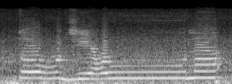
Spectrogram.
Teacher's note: तुरजिऊना, रॉ साकिन से पहले हर्फ पर पेश है तो रॉ को पुर पढ़ेंगे। · वाव साकिन है, उससे पहले पेश है तो वाव मद्दा का कायदा बनेगा, इसलिए इसे एक अलिफ यानी 2 हरकत के बराबर खींच कर पढ़ेंगे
